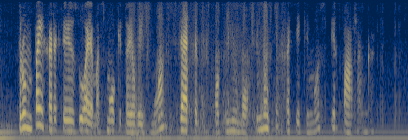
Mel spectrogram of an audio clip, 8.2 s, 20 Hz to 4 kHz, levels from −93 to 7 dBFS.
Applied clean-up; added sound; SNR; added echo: neural separator model SepFormer DNS4.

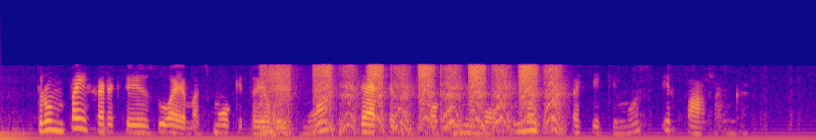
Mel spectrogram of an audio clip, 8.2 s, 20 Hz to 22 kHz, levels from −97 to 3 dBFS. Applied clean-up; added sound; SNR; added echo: none; Zipper (clothing) / Sawing; -1 dB; none.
